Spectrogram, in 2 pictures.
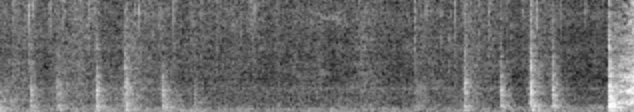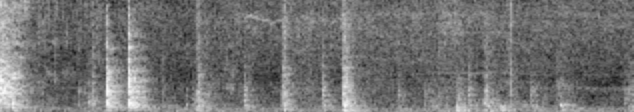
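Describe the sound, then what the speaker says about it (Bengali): Lachha paratha fries in hot oil in a pan, a steady crackling sizzle broken by repeated sharp scrapes and taps of a spatula, with no talking. "সুন্দর লাল করে ভেজে নিতে হবে দেখুন কীরকম ফুলে উঠছে"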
